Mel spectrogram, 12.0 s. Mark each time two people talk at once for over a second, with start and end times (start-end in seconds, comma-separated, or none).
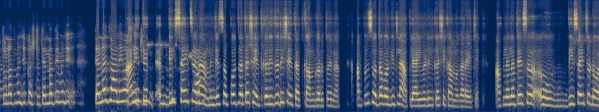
none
